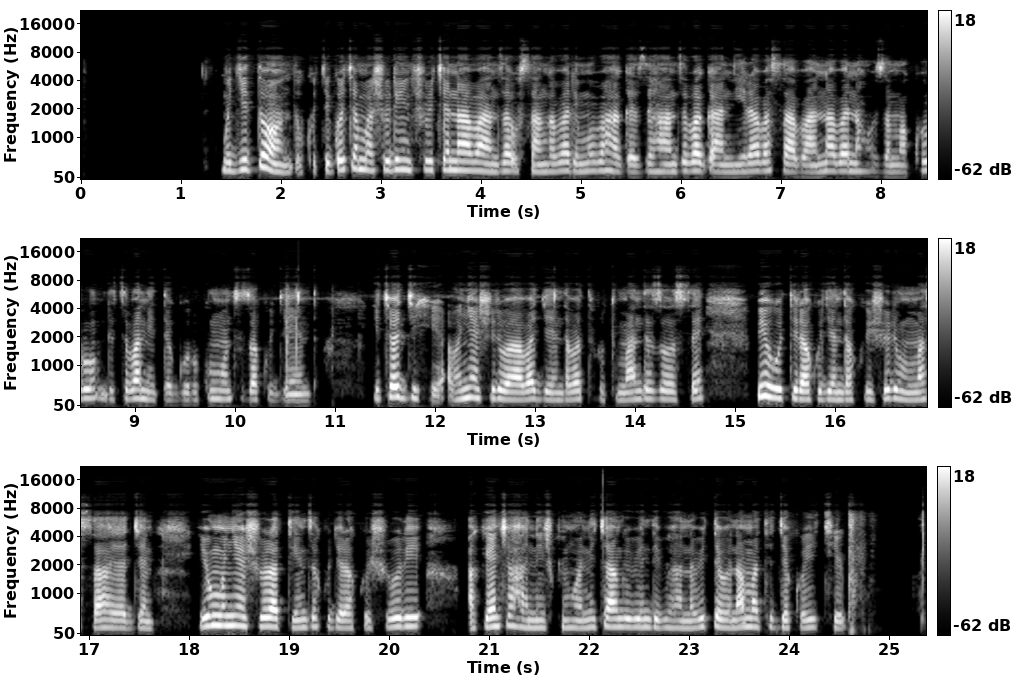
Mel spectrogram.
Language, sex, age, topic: Kinyarwanda, female, 18-24, education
